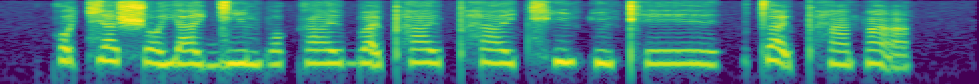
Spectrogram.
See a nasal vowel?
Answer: yes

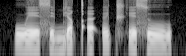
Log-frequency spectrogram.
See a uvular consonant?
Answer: yes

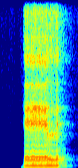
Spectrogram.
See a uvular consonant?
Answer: no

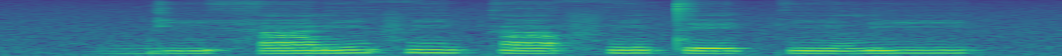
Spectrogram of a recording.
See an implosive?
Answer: no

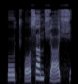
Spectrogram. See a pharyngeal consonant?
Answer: no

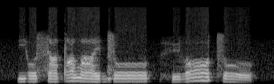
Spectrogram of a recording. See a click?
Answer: no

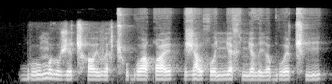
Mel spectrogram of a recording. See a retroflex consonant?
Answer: yes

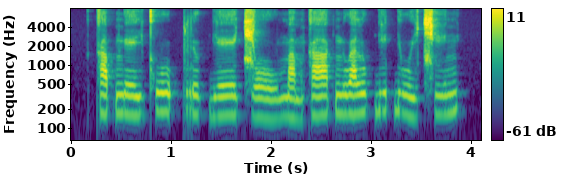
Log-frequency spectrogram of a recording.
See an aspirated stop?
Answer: yes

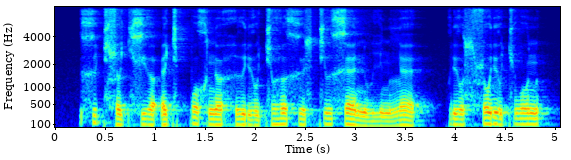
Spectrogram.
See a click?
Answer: no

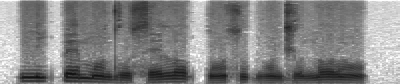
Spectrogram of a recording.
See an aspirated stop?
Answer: no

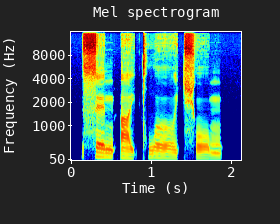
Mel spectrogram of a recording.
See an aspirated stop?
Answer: yes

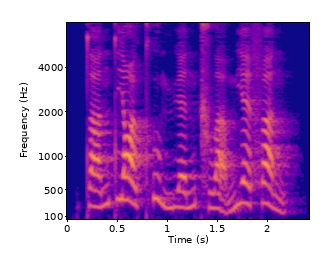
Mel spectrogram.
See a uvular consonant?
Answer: no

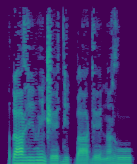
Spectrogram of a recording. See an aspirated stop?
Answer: no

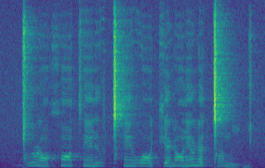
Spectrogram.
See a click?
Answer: yes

